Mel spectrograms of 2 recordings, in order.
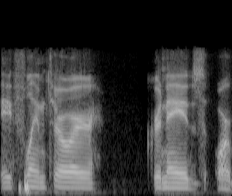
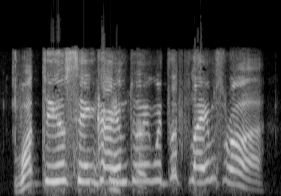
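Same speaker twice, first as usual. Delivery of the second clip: put-on frantic, hysterical, shrill, very high-pitched German accent; 6 dB louder than usual. During a role-play game, a character reacts to a beast in a hysterical German voice. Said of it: "I really like the hysterical German voice".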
